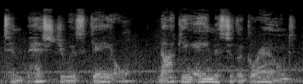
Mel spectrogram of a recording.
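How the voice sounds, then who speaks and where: A man narrating a fantasy audiobook in a dramatic, measured, literary storytelling style. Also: sits low, background noise. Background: music.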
